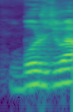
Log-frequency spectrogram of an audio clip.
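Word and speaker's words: bourgeois: जन्म दिया ब्रिटेन में जिसको कहा गया बुर्जुआ बुर्जुआ प्रोनाउंस करते हैं है ना उसको कहा गया मिडिल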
